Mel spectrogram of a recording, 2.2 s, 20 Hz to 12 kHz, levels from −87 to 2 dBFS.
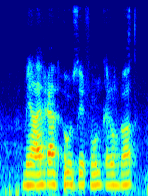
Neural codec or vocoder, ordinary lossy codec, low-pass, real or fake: codec, 24 kHz, 1 kbps, SNAC; MP3, 96 kbps; 10.8 kHz; fake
